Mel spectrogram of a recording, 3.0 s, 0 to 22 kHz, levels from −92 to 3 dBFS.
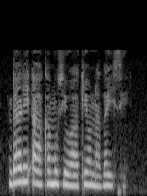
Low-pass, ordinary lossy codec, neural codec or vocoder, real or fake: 19.8 kHz; AAC, 24 kbps; vocoder, 48 kHz, 128 mel bands, Vocos; fake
